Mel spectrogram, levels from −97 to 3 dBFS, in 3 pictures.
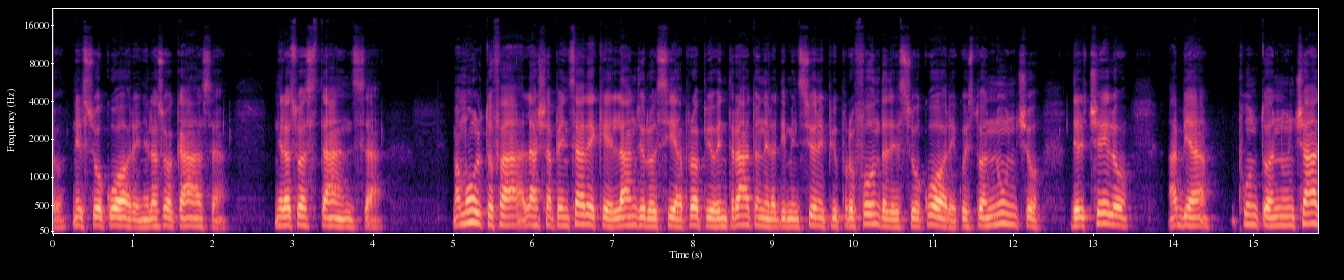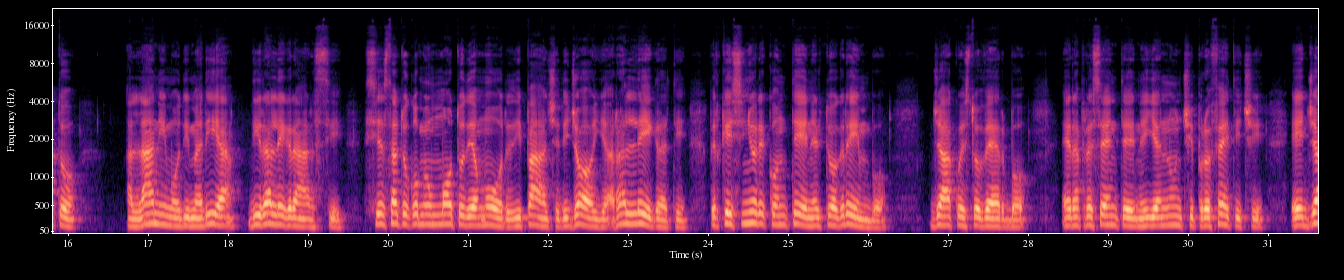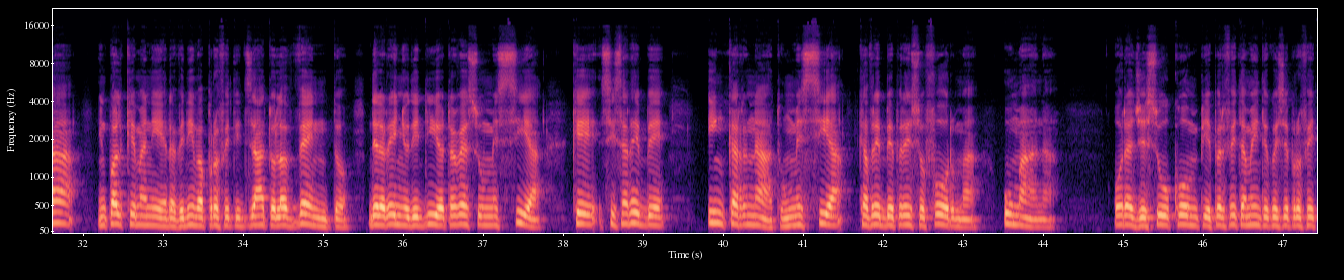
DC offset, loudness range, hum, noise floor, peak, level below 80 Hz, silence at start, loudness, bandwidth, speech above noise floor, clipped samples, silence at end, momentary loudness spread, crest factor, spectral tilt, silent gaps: under 0.1%; 4 LU; none; -66 dBFS; 0 dBFS; -68 dBFS; 0 s; -17 LUFS; 11.5 kHz; 50 dB; under 0.1%; 0 s; 10 LU; 16 dB; -6.5 dB/octave; none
